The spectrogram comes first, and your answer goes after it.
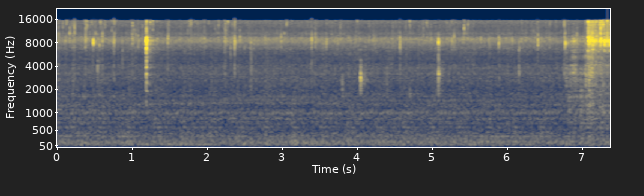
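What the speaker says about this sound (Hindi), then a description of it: "इसी तरह हमने बाकी के शामी कबाब भी ऑयल में डाल लेने हैं" Shami kababs coated in egg fry in oil with a faint, steady sizzle and a few soft crackles and pops, heard alone without talk.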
